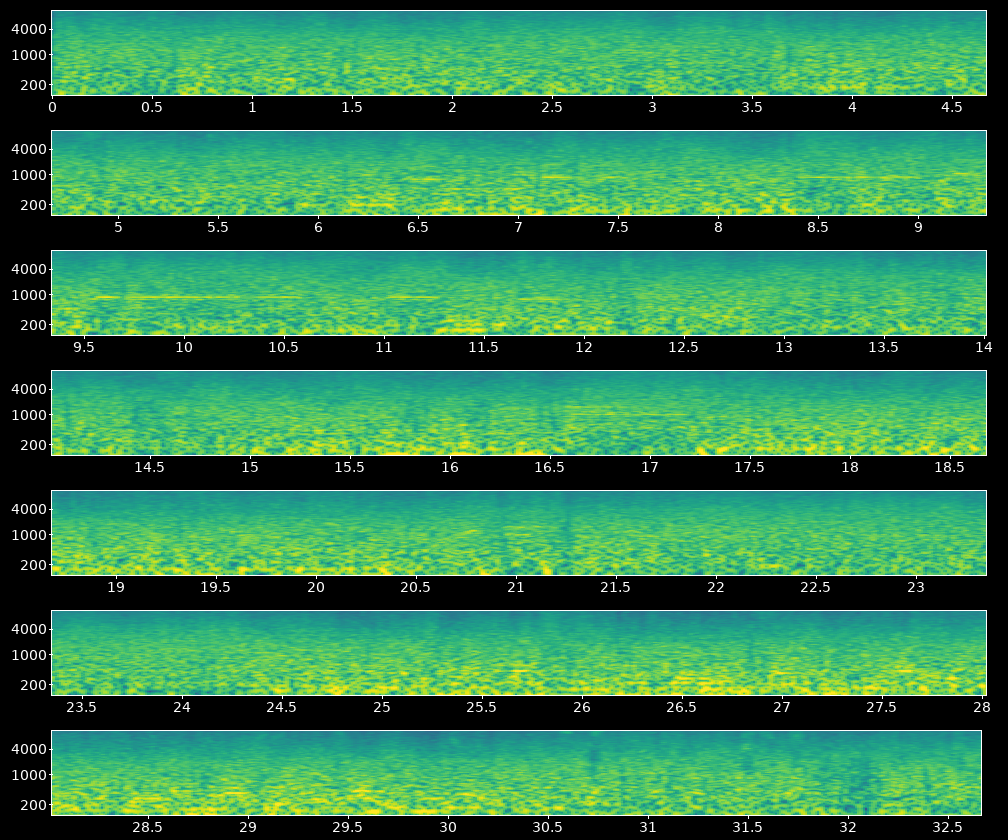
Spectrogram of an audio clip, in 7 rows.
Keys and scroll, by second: 12.1 Page_Down, 21.1 Page_Down, 30.2 Page_Down.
